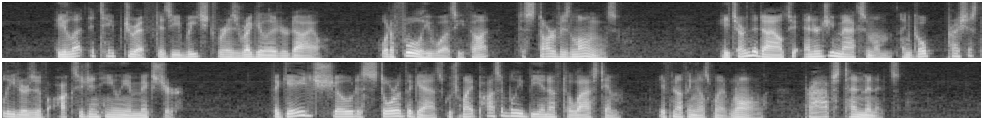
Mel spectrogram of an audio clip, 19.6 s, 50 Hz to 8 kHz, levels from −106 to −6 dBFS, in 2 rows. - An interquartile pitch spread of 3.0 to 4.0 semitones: No, average, 4.5 semitones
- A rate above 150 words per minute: Yes, average, 190 wpm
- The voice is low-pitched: Yes, low, 120 Hz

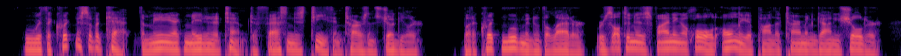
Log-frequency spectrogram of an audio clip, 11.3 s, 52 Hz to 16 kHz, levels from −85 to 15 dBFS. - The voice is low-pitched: Yes, very low, 95 Hz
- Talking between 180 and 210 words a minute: Yes, average, 190 wpm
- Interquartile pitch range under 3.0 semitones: No, average, 3.6 semitones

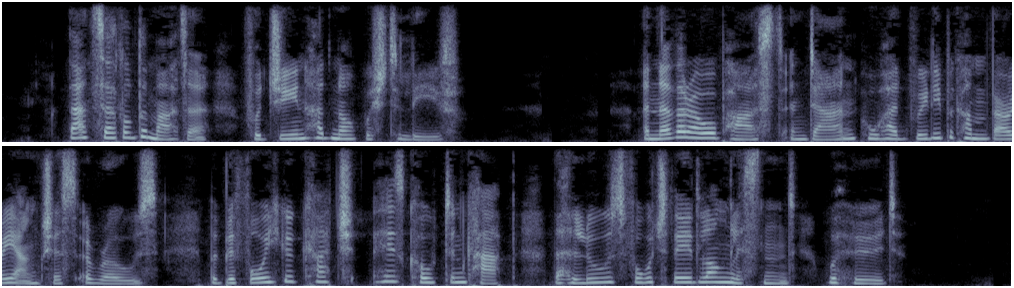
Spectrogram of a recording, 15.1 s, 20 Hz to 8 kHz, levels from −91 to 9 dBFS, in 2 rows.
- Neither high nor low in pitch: No, high, 235 Hz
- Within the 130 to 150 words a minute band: No, average, 165 wpm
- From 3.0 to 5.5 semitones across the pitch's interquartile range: Yes, average, 4.2 semitones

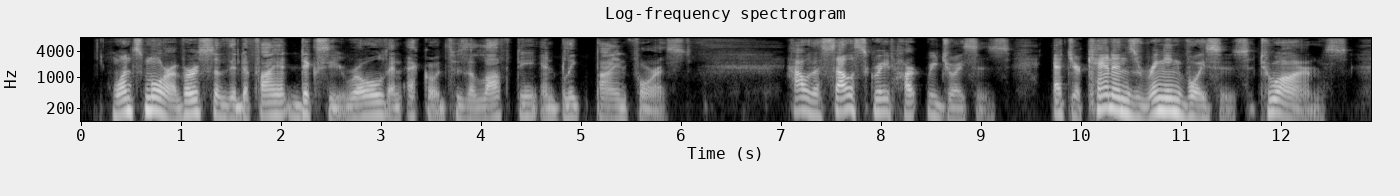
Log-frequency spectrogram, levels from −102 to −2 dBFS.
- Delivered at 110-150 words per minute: Yes, average, 145 wpm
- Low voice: Yes, low, 130 Hz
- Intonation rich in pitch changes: Yes, wide, 6.4 semitones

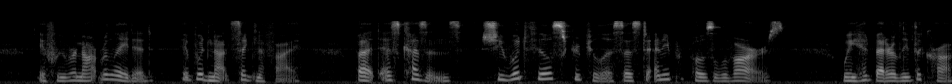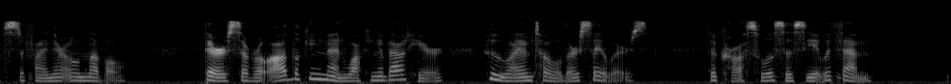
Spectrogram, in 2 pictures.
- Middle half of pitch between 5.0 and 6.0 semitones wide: No, average, 4.2 semitones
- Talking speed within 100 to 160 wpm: No, average, 170 wpm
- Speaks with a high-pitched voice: No, medium, 170 Hz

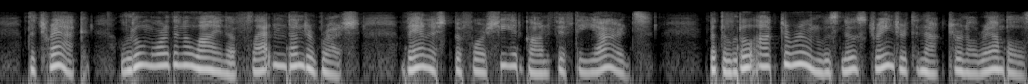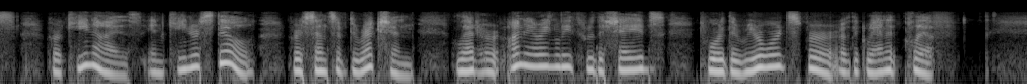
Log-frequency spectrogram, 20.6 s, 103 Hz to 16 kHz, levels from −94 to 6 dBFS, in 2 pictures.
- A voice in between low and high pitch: No, high, 240 Hz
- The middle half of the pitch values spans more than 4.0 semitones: Yes, average, 5.2 semitones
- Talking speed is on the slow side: No, average, 150 wpm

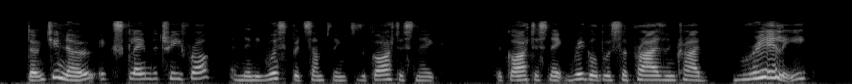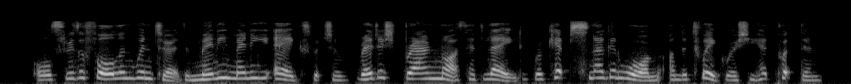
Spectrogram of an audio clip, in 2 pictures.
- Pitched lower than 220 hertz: No, high, 230 Hz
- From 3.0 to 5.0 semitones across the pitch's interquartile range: No, wide, 5.4 semitones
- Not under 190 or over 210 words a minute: Yes, average, 195 wpm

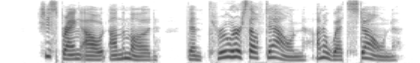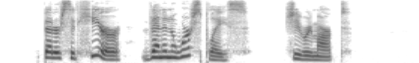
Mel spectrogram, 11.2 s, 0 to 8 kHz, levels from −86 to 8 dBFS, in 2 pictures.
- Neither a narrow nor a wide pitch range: No, wide, 8.2 semitones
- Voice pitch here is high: Yes, high, 210 Hz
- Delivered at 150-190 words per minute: No, slow, 135 wpm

